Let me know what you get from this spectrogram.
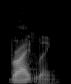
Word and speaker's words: Breitling: Breitling.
